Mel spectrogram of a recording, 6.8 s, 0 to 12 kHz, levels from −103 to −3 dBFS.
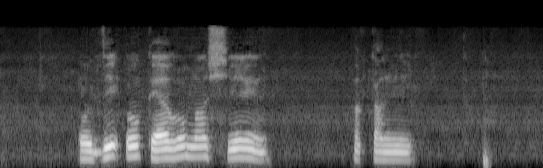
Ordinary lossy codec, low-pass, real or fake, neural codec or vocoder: MP3, 64 kbps; 7.2 kHz; fake; codec, 16 kHz, 2 kbps, FunCodec, trained on LibriTTS, 25 frames a second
